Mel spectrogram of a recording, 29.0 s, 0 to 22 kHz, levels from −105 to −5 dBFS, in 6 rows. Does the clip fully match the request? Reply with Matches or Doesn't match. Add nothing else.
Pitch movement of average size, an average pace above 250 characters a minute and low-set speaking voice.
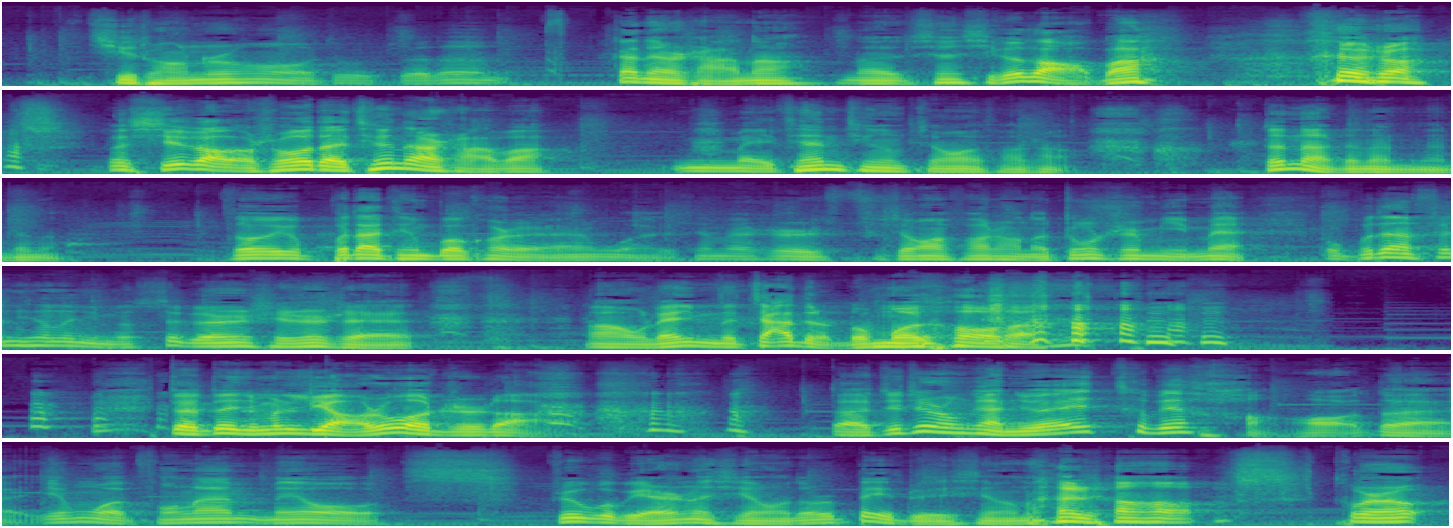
Doesn't match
